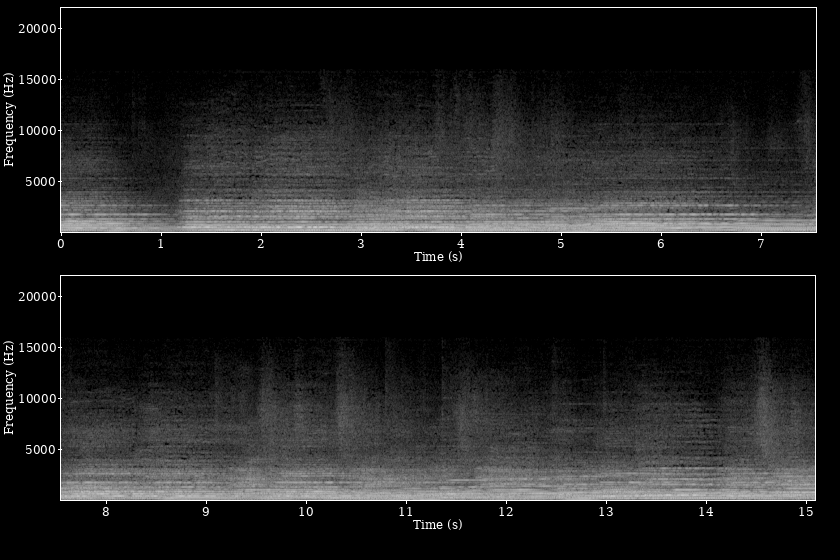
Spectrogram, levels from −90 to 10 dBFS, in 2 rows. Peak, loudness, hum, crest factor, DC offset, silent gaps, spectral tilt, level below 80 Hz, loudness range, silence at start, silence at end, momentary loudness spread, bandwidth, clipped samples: -4 dBFS; -19 LUFS; none; 14 dB; under 0.1%; none; -6.5 dB/octave; -42 dBFS; 1 LU; 0 s; 0 s; 4 LU; 12 kHz; under 0.1%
